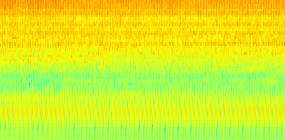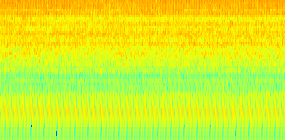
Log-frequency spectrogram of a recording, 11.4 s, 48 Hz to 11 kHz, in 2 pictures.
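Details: Briggs & Stratton Storm Responder generator (model 030430-00, engine 21T212-0116-G1), previously stuck at TDC with fuel-flooded oil, final test after repair: strong steady drone, no surging; speed raised to 61.5 Hz, loaded to 3000 W and holding 60 Hz, running normally.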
